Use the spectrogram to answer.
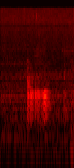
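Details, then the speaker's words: Brief gurgling, rumbling adult stomach growl (borborygmi) near dinner time, ordinary hunger-related bowel sounds heard during a beading tutorial. "Oh, that's my stomach growling. Hopefully you didn't hear that. If you did, sorry."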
